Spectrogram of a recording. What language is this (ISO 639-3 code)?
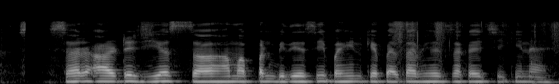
mai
